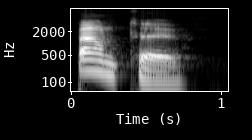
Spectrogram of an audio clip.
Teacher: We delete D in the blend to leave a friendly connection.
